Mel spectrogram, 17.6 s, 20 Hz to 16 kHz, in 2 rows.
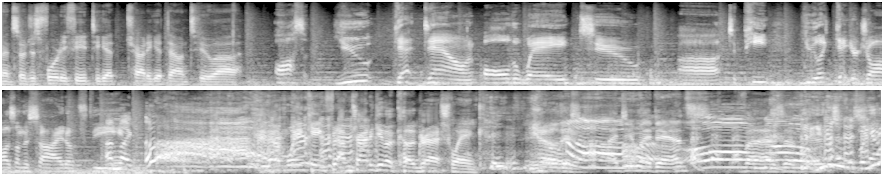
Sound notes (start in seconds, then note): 10.2 screams; 16.4 all laughing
